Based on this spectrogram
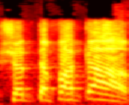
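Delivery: put-on loud Italian accent. Replying to another speaker about an independent artist: Italian Elon Musk voice. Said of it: "Italian Elon Musk voice".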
